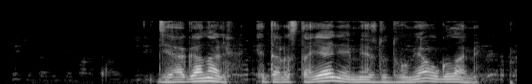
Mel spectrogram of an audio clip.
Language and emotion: Russian, neutral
